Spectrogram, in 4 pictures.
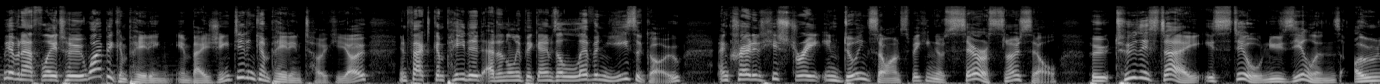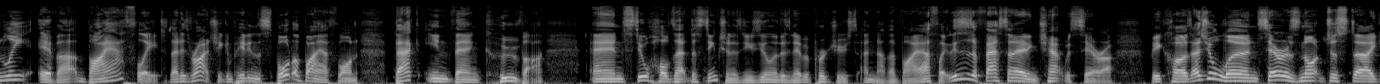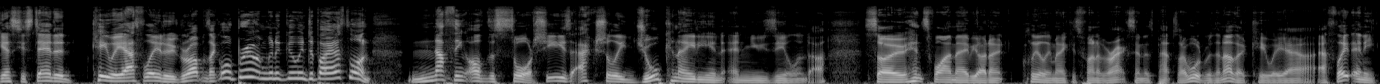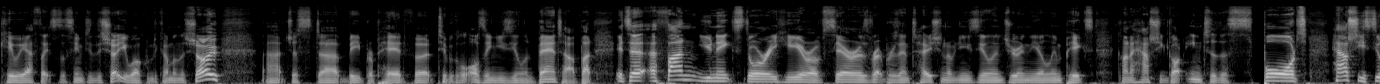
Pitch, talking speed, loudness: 125 Hz, 210 wpm, -23 LUFS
